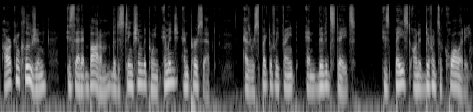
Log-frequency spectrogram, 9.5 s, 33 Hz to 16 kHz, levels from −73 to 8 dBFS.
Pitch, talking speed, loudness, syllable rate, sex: 135 Hz, 160 wpm, -19 LUFS, 6.0 syllables/s, male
